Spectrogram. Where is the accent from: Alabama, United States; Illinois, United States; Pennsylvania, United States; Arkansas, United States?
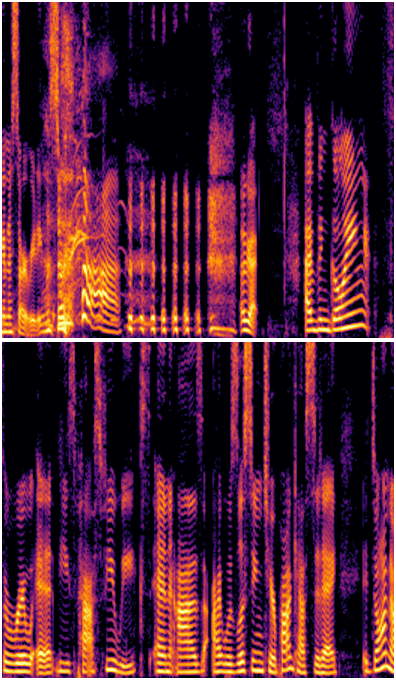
Illinois, United States; Chicago; now in Boston, United States; I was born and raised in Chicago, but I've lived in Boston for the past 4 years for work after graduating college in Michigan in 2019.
